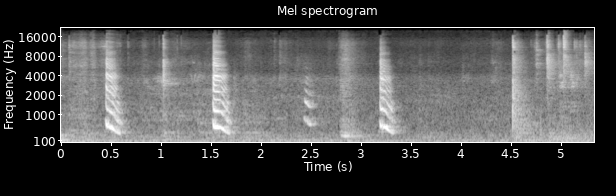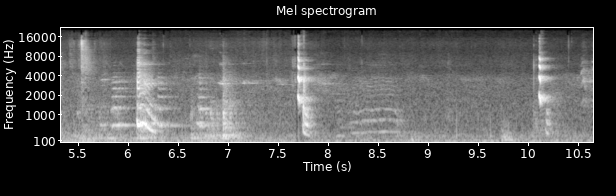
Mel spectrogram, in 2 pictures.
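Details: A pet parrot, said by its owner to talk, utters a run of brief falling squawks and chirps, irregularly spaced, with some warbled, wavering notes and sharp clicks in between.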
